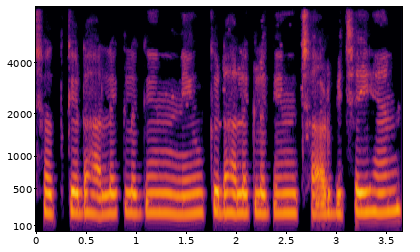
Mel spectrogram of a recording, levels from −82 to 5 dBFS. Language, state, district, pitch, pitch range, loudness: Kurukh, Chhattisgarh, Jashpur, 220 Hz, 215-225 Hz, -17 LUFS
